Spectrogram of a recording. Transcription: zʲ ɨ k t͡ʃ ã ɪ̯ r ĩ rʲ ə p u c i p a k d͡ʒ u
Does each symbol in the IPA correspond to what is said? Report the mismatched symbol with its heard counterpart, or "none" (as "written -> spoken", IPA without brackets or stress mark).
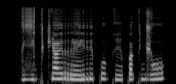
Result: c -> k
